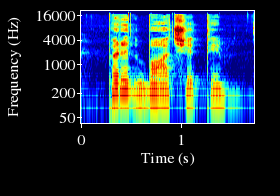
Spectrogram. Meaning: to foresee, to anticipate
- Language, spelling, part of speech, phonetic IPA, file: Ukrainian, передбачити, verb, [peredˈbat͡ʃete], Uk-передбачити.ogg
